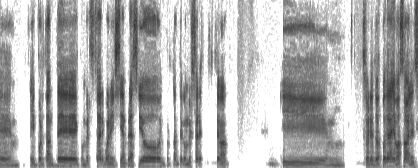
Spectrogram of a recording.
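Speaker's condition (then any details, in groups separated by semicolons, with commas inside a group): No condition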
